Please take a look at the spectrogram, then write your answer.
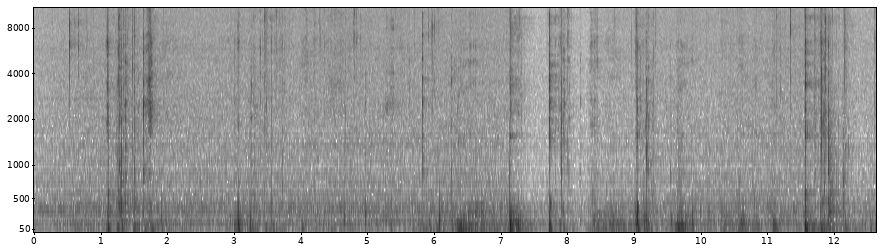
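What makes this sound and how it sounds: A small solid white bar of soap held in the hand is carved with a metal utility knife blade, flakes coming off as it cuts. The clip is a quiet, irregular series of short, dry clicks and scrapes with a soft low body, a few sharper snaps rising bright, and a faint steady hum underneath.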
